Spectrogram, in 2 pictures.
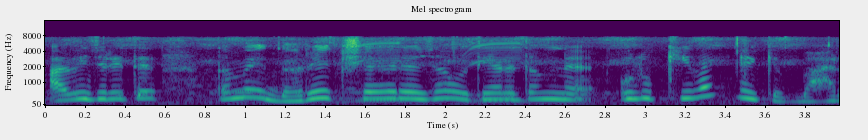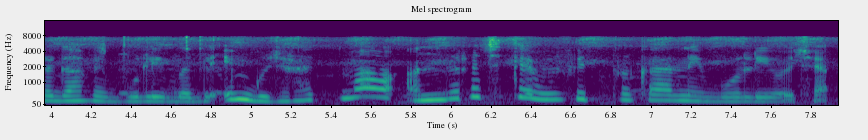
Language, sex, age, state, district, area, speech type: Gujarati, female, 18-30, Gujarat, Rajkot, urban, spontaneous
